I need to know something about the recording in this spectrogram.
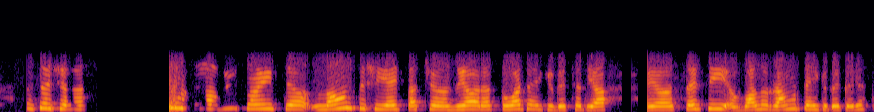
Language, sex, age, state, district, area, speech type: Kashmiri, female, 18-30, Jammu and Kashmir, Bandipora, rural, conversation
